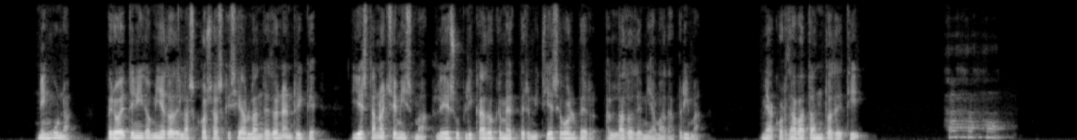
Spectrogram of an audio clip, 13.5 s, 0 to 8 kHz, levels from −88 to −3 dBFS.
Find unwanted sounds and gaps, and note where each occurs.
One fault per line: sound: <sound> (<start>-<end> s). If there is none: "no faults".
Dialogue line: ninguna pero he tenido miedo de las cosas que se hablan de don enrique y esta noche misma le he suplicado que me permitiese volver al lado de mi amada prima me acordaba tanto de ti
sound: laugh (11.8-12.7 s)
